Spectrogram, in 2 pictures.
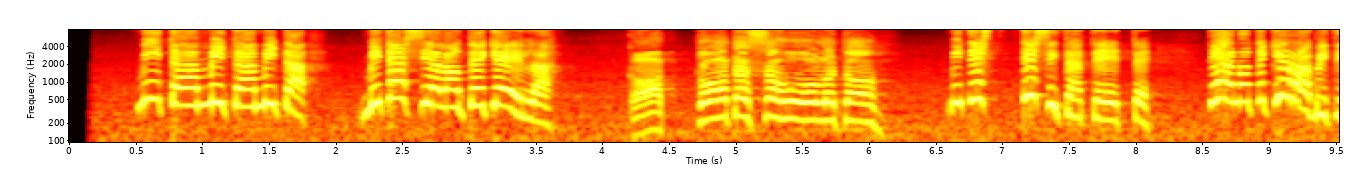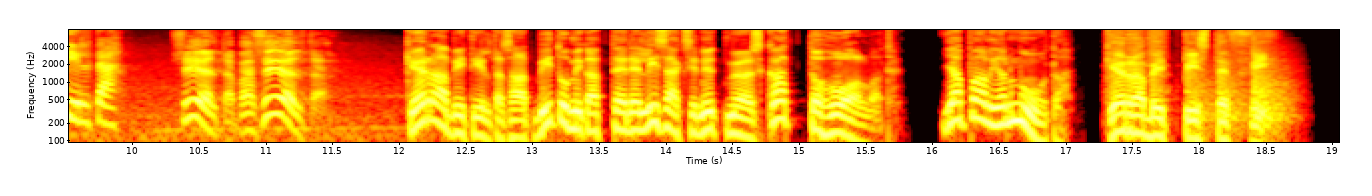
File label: kerabit radio; blink helsinki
